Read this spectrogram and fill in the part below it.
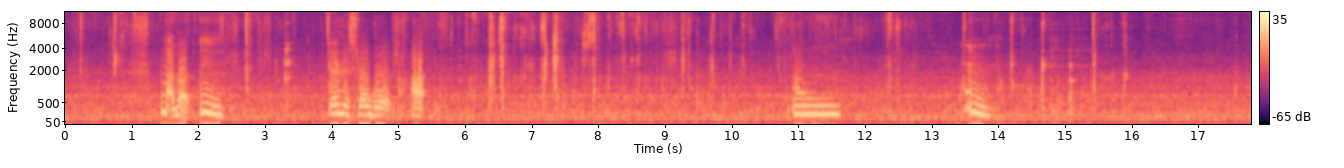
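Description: A young woman chews and smacks her food loudly, close to a microphone.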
